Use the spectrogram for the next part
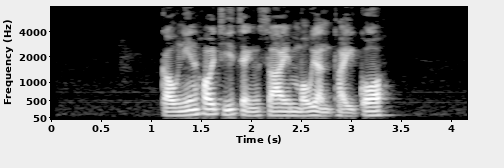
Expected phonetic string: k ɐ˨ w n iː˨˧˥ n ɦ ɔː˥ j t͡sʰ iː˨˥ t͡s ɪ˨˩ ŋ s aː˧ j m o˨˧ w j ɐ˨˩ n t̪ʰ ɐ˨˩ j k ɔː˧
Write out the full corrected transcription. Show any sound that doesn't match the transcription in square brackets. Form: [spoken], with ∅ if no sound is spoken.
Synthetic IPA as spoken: k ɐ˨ w n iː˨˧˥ n ɦ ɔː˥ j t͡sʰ iː˨˥ t͡s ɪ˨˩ ŋ s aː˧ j m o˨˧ w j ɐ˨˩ n t̪ʰ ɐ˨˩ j k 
